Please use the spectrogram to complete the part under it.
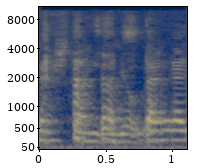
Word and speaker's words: Ashtanga: ashtanga, si lo dije bien. Sí, ashtanga,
